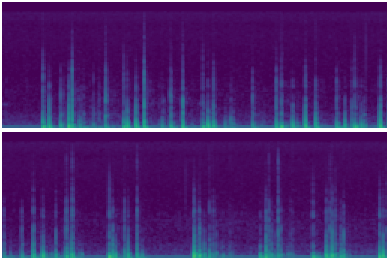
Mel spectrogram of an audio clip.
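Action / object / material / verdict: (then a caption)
tap / hardcover book with textured paper cover / paper, cardboard / none. Long nails tap and scratch on the textured paper cover of an open hardcover book. Many quick, dry, mostly low taps come in clustered bursts with brief pauses, over a steady low hum.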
